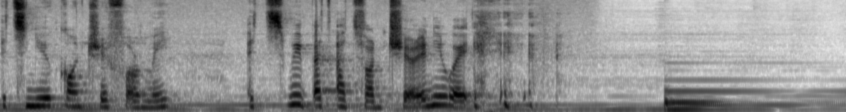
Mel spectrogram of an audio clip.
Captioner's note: laughs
